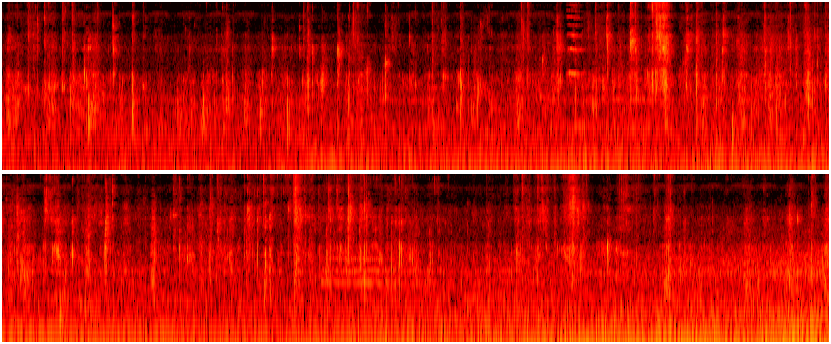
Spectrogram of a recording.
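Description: Close-up mukbang eating sounds of two people eating luchi with ghugni and fried potatoes by hand: wet chewing and lip-smacking, with soft tearing of the fried bread and scattered small clicks.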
